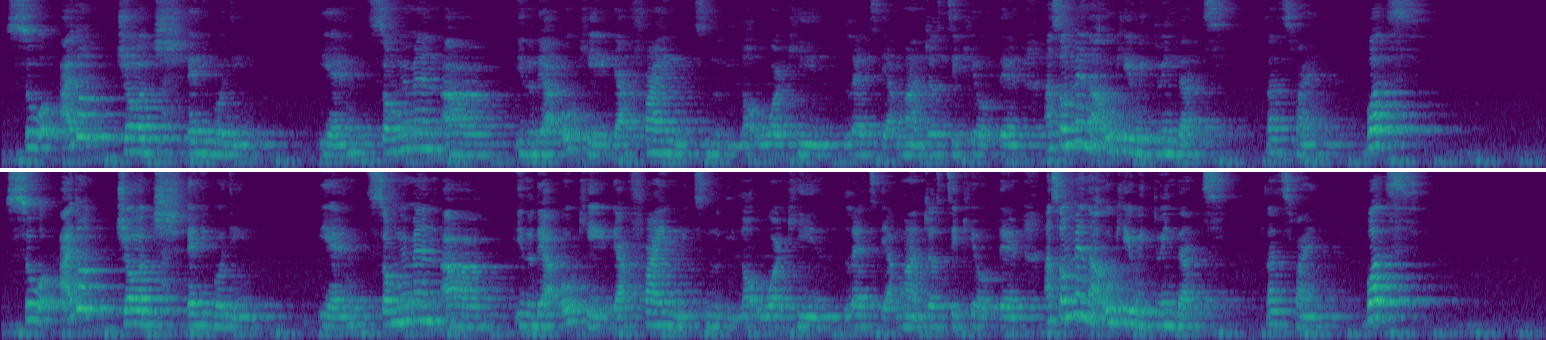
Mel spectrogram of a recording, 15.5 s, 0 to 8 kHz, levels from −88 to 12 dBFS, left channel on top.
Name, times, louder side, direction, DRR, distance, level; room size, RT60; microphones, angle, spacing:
voice 1, 0.1-2.6 3.2-12.2 12.7-13.3 13.6-14.2, right 3 dB, 65° right, 0.7 m, -34 dB
6.3 x 5.5 x 3.5 m
head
